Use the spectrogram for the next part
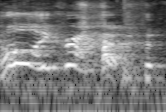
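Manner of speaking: high laughing yelp of shock; startled yelp. Acted. Man fleeing the exploding booth, yelping high in shock. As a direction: squeal it as the booth blows up.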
